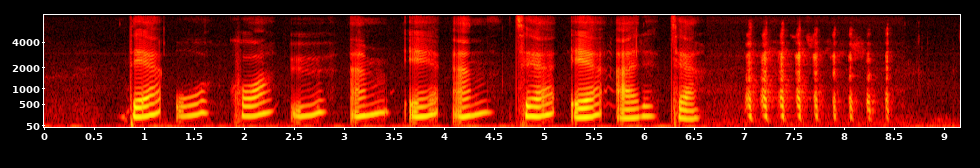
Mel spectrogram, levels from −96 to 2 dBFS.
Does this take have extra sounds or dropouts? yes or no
yes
